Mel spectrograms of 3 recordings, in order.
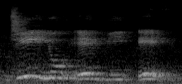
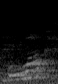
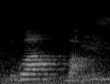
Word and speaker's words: guava: But if you see the spelling, it is G-U-A-V-A. So the pronunciation of this word is not Goa. The correct pronunciation of this word is guava. I repeat, it's not Goa, it's guava.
